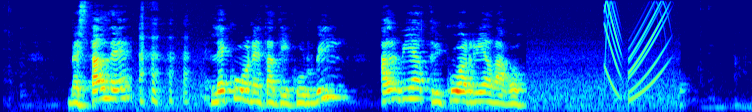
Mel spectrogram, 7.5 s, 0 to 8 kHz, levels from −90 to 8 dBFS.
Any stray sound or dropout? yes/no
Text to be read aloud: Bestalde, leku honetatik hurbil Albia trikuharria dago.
yes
